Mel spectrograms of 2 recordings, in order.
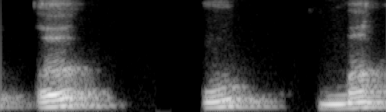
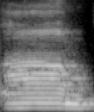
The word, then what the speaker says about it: ओम: और जब हम ओम का उच्चारण करते हैं तो अ उ म को अलग करके भी उच्चारण कर सकते हैं, या ओ ऐसे भी उच्चारण कर सकते हैं। अब यहाँ पर अगर आप साउथ में आ जाएंगे तो एक साउथ के बहुत बड़े स्पिरिचुअल मास्टर है, वो ओम को ओम नहीं कहते, वो आम कहते हैं।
